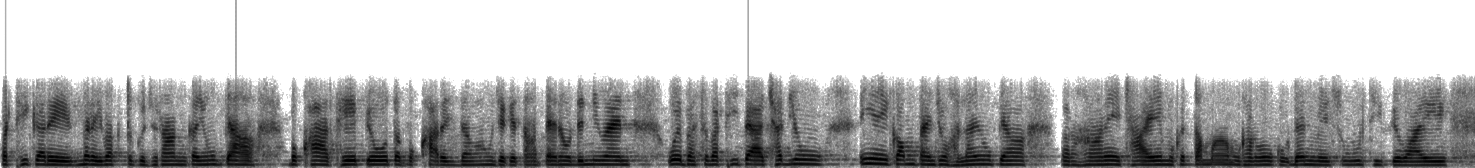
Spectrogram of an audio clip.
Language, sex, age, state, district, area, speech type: Sindhi, female, 45-60, Maharashtra, Thane, urban, conversation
